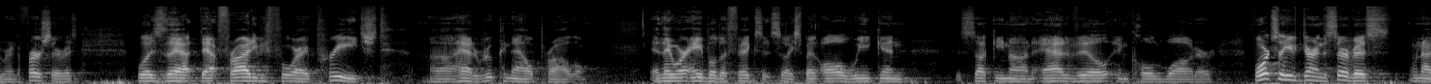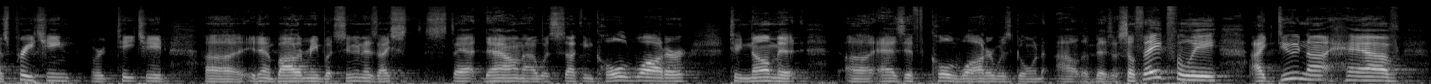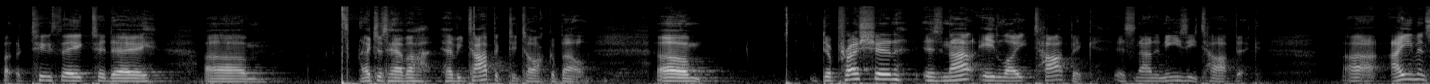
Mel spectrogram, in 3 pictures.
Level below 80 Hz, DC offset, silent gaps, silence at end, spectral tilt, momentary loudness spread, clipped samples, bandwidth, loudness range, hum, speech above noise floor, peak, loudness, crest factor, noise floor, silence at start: -46 dBFS; under 0.1%; none; 0 s; -4.5 dB/octave; 16 LU; under 0.1%; 16 kHz; 6 LU; none; 34 dB; -6 dBFS; -26 LUFS; 22 dB; -60 dBFS; 0 s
